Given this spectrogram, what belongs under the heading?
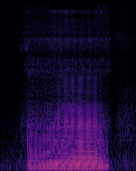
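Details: Cavalier King Charles dog: a single loud, low, rattling snore lasting under two seconds, loud for such a tiny dog. Snoring.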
